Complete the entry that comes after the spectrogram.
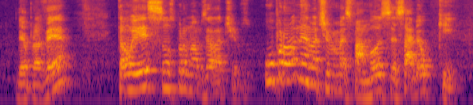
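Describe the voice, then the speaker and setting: Through noticeable background noise and audible room echo, a man speaks with an animated tone and a high pitch, his pitch swinging very widely. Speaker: Portuguese language teacher. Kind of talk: online lecture.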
